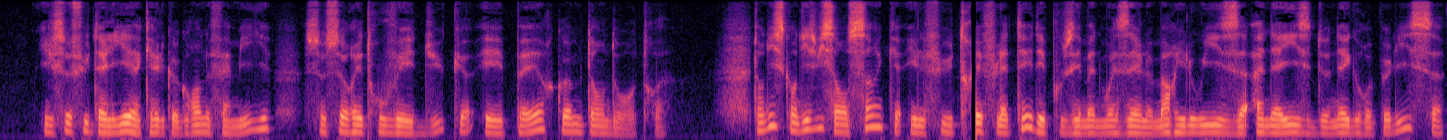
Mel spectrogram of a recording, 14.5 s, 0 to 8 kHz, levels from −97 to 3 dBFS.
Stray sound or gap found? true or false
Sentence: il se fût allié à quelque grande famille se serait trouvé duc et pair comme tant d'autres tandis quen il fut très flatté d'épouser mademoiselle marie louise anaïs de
true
